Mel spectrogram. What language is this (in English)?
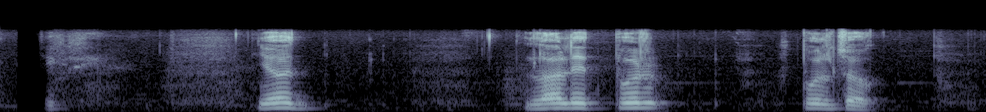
Nepali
